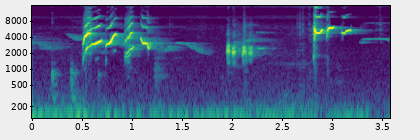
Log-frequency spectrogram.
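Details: Oriental magpie-robin in fighting mode seeking a rival, its song used to goad other birds into fighting. Loud rapid cluster of sweeping high notes, then a short chatter and a final sharp whistled burst.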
